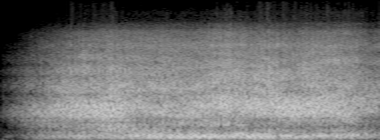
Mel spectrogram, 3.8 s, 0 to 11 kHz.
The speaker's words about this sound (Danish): Det er selvfølgelig lyden af F-16-fly, der letter, og det er den slags fly, som Danmark vil donere 19 af til Ukraine.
